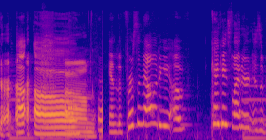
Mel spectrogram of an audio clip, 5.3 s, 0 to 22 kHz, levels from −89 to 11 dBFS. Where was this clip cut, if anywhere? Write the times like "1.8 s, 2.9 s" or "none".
2.2 s

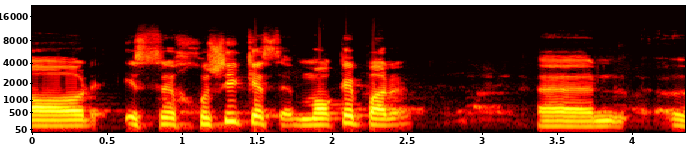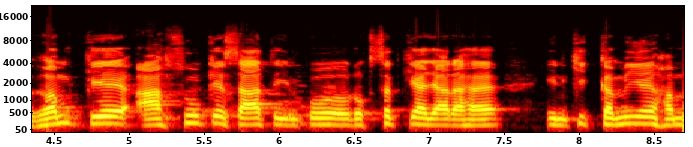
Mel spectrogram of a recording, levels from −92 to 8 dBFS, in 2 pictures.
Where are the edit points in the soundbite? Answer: none

